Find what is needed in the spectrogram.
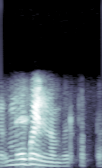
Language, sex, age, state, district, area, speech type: Marathi, female, 30-45, Maharashtra, Yavatmal, urban, conversation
